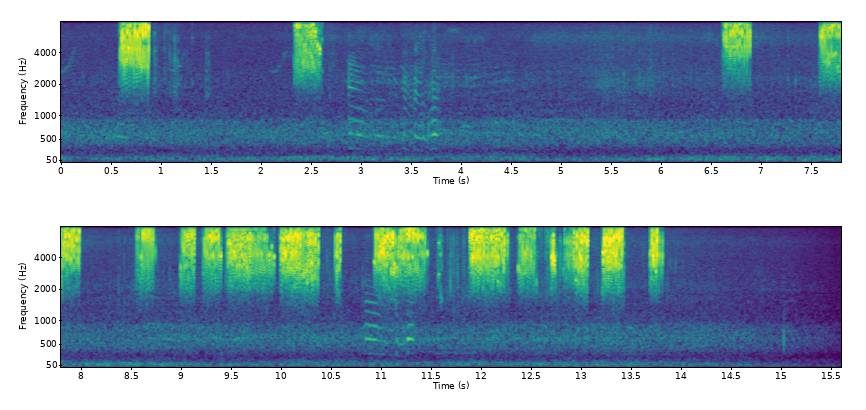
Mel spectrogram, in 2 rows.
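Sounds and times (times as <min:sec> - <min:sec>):
band-winged grasshopper stridulation at Sissonne: 0:00.6 - 0:01.2, 0:02.3 - 0:02.6, 0:06.6 - 0:13.9.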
